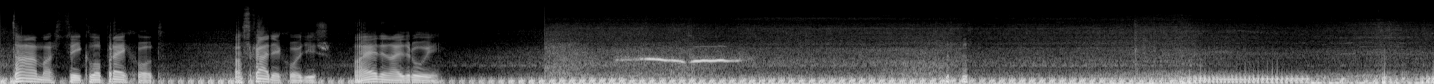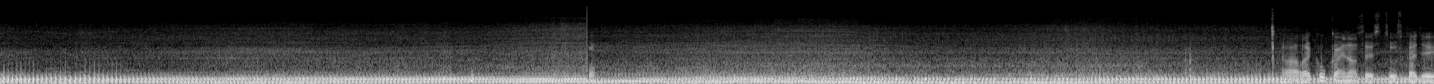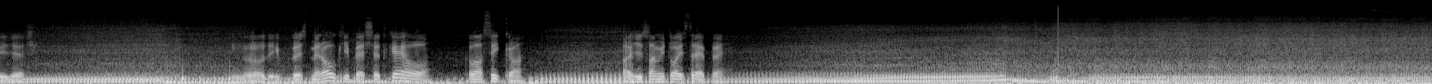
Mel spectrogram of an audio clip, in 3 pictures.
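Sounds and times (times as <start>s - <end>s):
motorcycle engine idling and pulling away: 1.2s - 43.0s
short high chirp: 6.1s - 7.6s.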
